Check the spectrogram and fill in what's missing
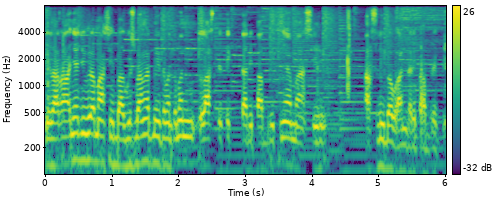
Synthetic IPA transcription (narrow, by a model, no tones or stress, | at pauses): pilaɾaɲad͡ʒuɡamasɪhbaɡʊs̬baŋət̪̚dait̪əmənt̪əmənlast̪it̪ɪk̚daɾipabɾɪk̚ɲamasɪh | ʔa̰slibawandaɾipabɾɪk̚ɲa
